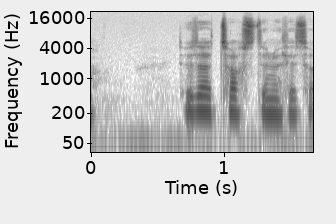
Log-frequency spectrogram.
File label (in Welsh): "tost", Welsh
